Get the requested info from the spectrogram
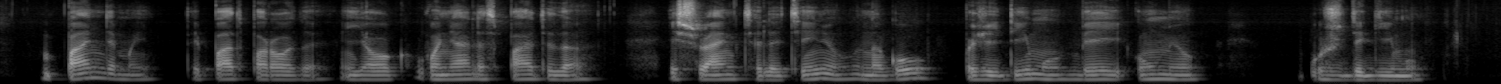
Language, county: Lithuanian, Vilnius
